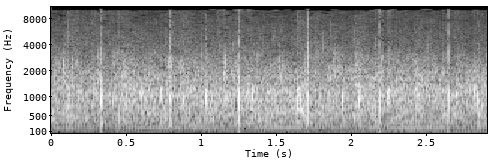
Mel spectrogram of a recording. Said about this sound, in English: Praise the Lord. Let's give him one more good hand clap of praise if you love him.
